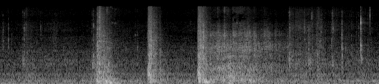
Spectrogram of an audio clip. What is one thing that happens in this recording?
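A metal crate clicks and clatters open.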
